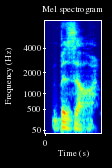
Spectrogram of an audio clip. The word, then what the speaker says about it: bizarre: BB bizarre. Okay, it's spelled b I but we pronounce it bb bizarre.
